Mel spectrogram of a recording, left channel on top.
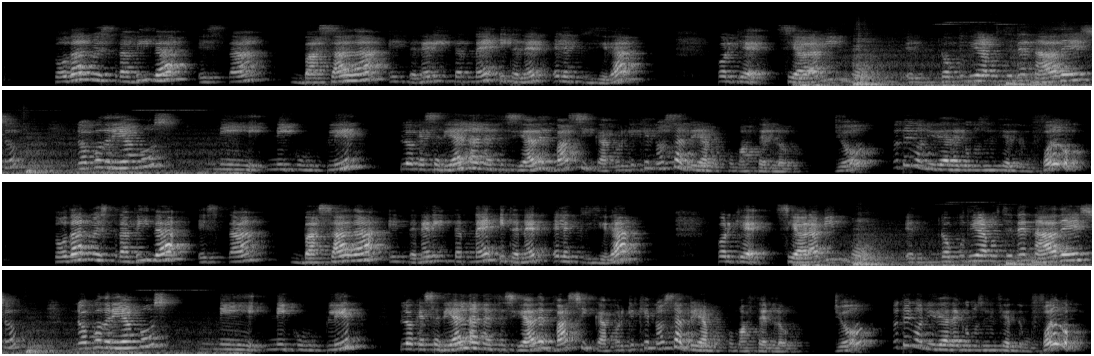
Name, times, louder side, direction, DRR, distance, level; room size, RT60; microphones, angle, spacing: voice 1, 0.5-2.5 2.9-6.3 6.7-8.7 9.0-11.0 11.4-12.5 12.8-14.4 14.9-18.8 19.2-19.5 19.9-21.6, right 3 dB, 40° right, 2 dB, 5.1 m, -27 dB
sound 1, 7.9-13.3, left 1 dB, 40° left, 2.8 m, -37 dB
29.0 x 10.0 x 3.2 m, 0.35 s
head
